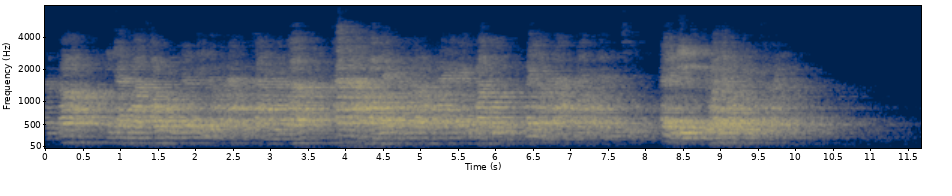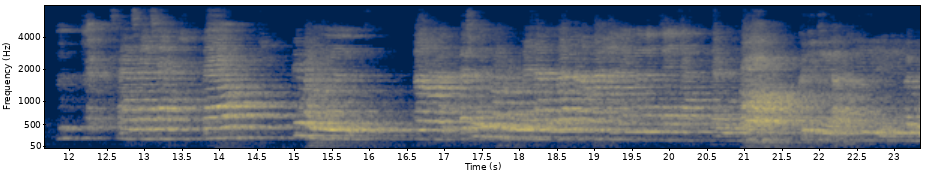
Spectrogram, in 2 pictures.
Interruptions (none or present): none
